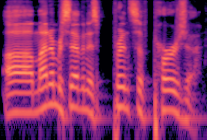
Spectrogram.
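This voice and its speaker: A man's voice: on the high side, fairly quick, a bit bright. A man co-hosting a podcast, giving blunt, emphatic, sweary opinions in casual film chat. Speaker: podcast co-host.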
